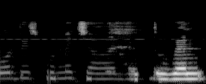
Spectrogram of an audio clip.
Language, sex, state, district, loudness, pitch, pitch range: Hindi, female, Bihar, Bhagalpur, -17 LUFS, 260 Hz, 250-280 Hz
